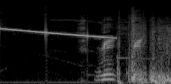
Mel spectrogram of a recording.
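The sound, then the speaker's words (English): A comedic falling-bomb whistle effect plays as a thin, high whistle gliding steadily downward in pitch. It ends in a noisy, crackling burst like a cartoon blast. “what's that like joke bomb sound effect we have? Doesn't it? It's like whatever downward spiral sound effect.”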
